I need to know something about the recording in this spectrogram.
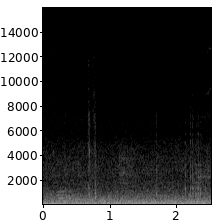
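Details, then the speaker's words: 2019 Toyota Camry, AC on after unplugging the bypass valve connector: low even engine hum, no gurgling or water sloshing behind dashboard; dashboard water noise with AC on attributed to the bypass valve; normal HVAC operation. "Oke teman-teman untuk suara dari air tersebut sudah tidak keluar lagi jadi bisa dipastikan kalau suara air pada saat AC dinyalakan atau suara genangan air pada bagian dashboard itu bisa disebabkan dari valve Bypass"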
